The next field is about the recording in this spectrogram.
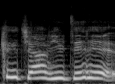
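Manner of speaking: acted-out piercing, very high-pitched, shrill scream. Retelling a scene from a movie, imitating Elf screaming. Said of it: "he comes and he screams".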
